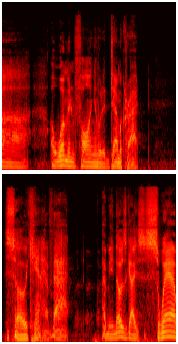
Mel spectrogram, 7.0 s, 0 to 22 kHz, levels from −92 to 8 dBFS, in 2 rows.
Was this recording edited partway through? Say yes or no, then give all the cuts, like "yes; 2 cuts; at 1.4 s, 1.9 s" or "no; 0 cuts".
yes; 1 cut; at 1.9 s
